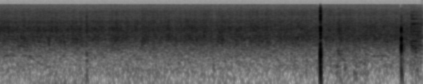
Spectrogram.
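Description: A single sharp thud of a football being struck about three seconds in, over a steady faint outdoor hiss.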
